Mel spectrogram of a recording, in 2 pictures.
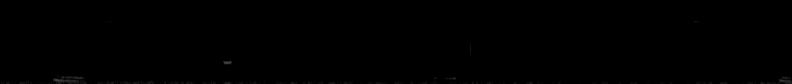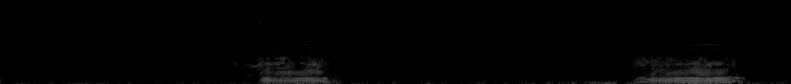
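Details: A sleeping puppy snores. A long quiet stretch with a few faint soft sounds comes first, then two loud, rasping, wavering snores arrive about four seconds apart near the end.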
